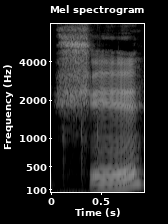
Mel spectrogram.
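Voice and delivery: "chegarão" in three detached syllables; long pauses inside "chegarão", each syllable stretched. Shown as a demonstration. Separa a palavra em sílabas. ("chegarão" bem separado, sílaba por sílaba)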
